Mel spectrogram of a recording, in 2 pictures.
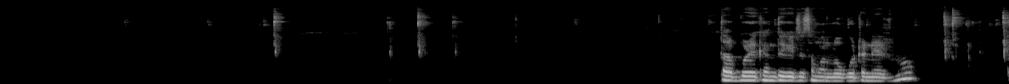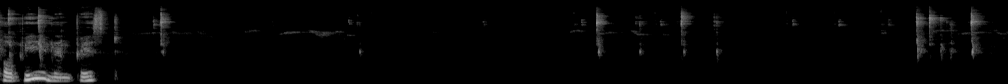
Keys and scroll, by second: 9.5 ctrl+c, 10.1 ctrl+v, 10.4 t, 19.3 ctrl+t.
